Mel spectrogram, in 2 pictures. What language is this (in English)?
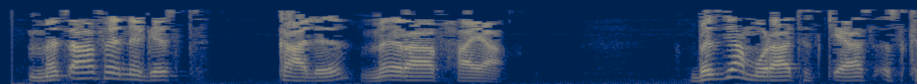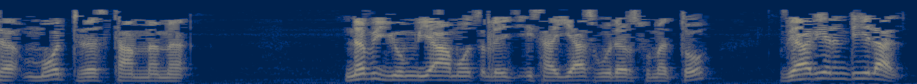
Amharic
